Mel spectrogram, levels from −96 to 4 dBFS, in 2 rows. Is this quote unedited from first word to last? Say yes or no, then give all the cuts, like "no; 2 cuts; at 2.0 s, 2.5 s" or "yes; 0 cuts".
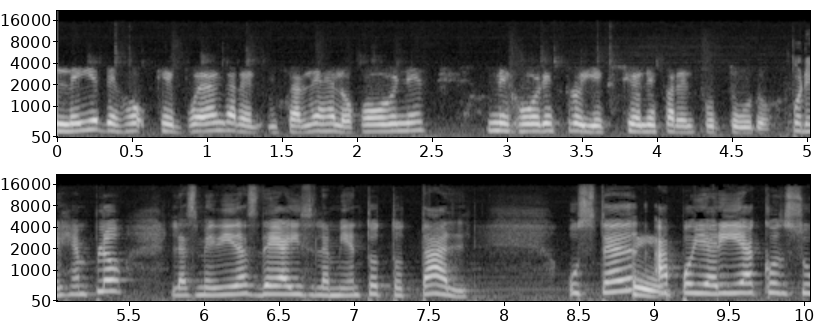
no; 1 cut; at 4.9 s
